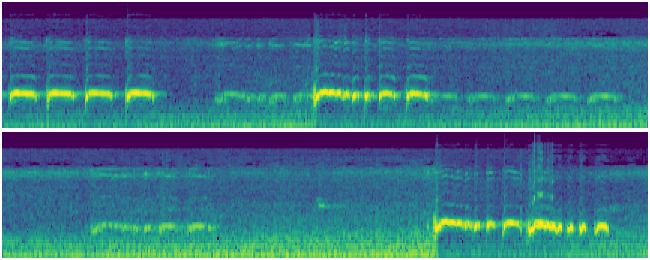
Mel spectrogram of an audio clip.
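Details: Zebra dove song, used to stir a silent dove into singing: several bursts of quick staccato coos. Some phrases are loud and some are softer and more distant, with gaps of low rumbling background between them.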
